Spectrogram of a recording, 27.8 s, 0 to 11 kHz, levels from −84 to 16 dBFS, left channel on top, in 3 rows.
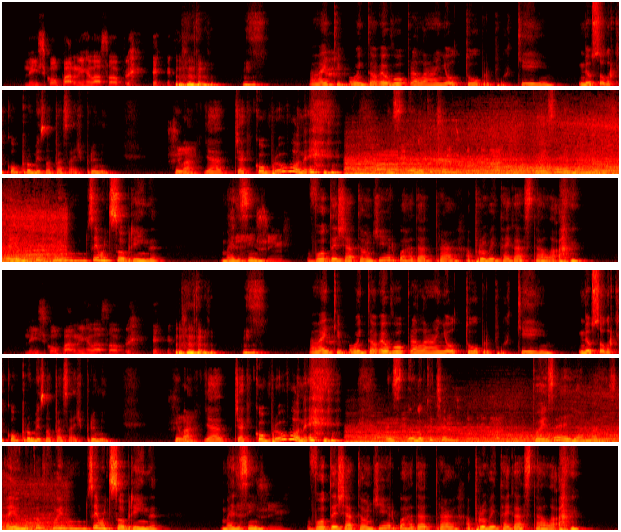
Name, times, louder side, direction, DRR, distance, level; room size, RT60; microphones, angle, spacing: voice 1, 0.3-2.4 4.8-5.1 11.7-12.2 14.8-16.9 21.9-22.7, left 5 dB, 40° left, 11 dB, 0.6 m, -42 dB
voice 2, 2.6-3.2 3.6-3.9 4.6-8.2 8.6-10.9 11.8-14.3 14.6-16.1 17.2-20.8 21.8-22.5 23.1-27.2, right 2 dB, 15° right, 10 dB, 0.4 m, -29 dB
sound 1, 14.4-19.5, left 5 dB, 80° left, 0.6 m, -32 dB
6.4 x 6.2 x 3.7 m, 0.40 s
head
